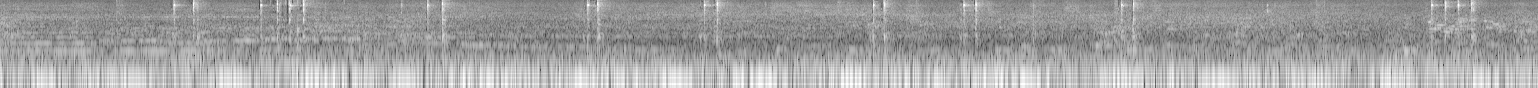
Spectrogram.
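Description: Faint, irregular clicks of a computer mouse and keyboard, about one or two a second, over quiet room tone.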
